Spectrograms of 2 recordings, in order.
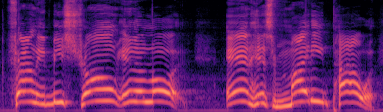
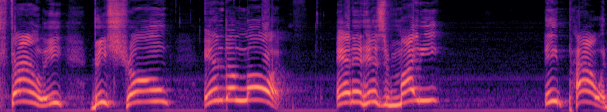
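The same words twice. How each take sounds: First: Scripture proclaimed again. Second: High, slow, ringing scripture reading; scripture proclaimed. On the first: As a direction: drive the verse home a second time. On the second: Preacher reading Ephesians aloud to his family, slow and high. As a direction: lift the verse up slowly to the congregation. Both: Acted. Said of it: "Did you hear that?".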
